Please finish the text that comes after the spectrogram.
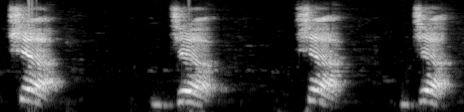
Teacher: So it is something like it has the quality of a plosive and it has the quality of a fricative. That means first it completely stops the air and slowly releases the air. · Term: palato-alveolar affricates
